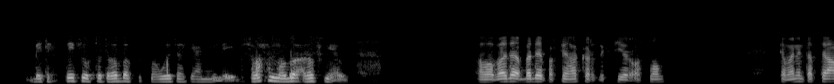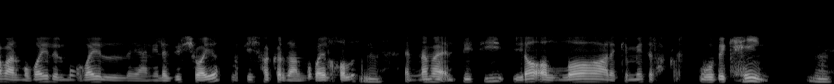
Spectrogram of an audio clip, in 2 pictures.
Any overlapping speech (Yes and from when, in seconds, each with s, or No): No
